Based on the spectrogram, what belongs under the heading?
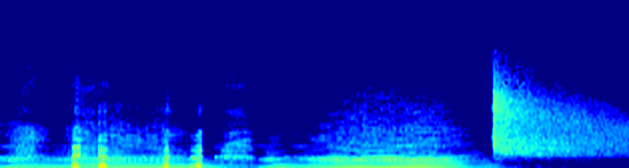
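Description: A freight train's loud horn blares steadily for several seconds, with a few short sharp squeals early on, then gives way to a rushing roar of the train passing.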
